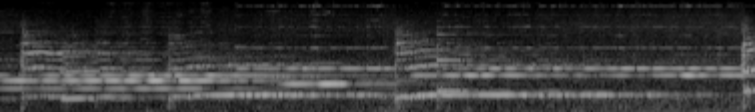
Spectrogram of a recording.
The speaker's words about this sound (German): in Venedig einen Glashafenspieler in der Fußgängerzone trifft.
